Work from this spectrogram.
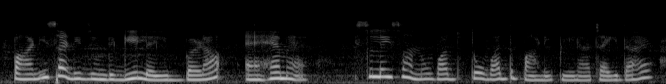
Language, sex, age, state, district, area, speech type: Punjabi, female, 18-30, Punjab, Tarn Taran, urban, spontaneous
